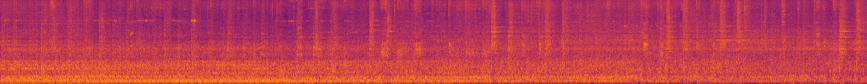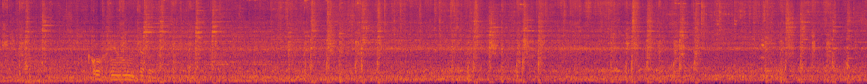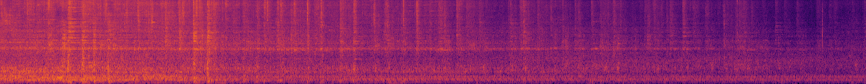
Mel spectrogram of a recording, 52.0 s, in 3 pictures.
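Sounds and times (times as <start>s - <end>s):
steady rolling rumble: 0.0s - 24.6s
train wheels clattering over joints: 0.0s - 52.0s.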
